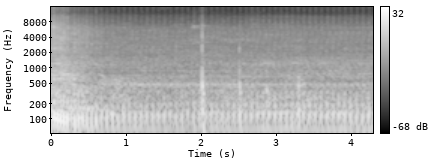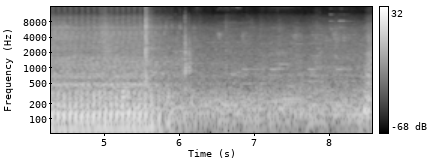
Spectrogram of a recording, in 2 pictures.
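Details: NEX F1 fuel-injected scooter with weak ignition and hard starting, after fitting a new battery: the single catches and settles into a steady, even putter for several seconds before shutting off, running smoothly with no misses.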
